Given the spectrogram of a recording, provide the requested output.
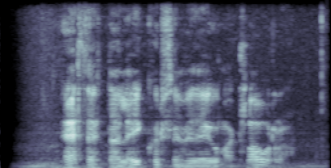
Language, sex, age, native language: Icelandic, male, 50-59, Icelandic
